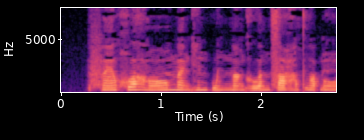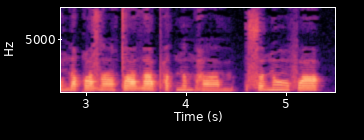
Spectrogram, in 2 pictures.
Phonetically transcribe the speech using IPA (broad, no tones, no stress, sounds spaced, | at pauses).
f æ̃ χʷ ʌ ɦ ɔ̃ː m æ̃ ɡʱ ĩ n p w ĩ m n ɑ̃ ɡʱ ʊː n sˤ əː ɦ ə̃ tˤ ðˤ ũ ɓ ũː n əː qʷ əː zˤ ɑ̃ː tˤ ɑ ðˤ æ pʰ u tˤ n ɔ̃ m ɦ ɑ̃ m | sˤ ʊ n ɔ̃ː f ɑ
